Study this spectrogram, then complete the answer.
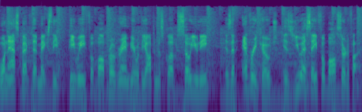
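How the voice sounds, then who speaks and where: Over music in the background, a man talks at a fairly quick pace in a fairly high voice with fairly even intonation. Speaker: sports reporter. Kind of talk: news reporting.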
